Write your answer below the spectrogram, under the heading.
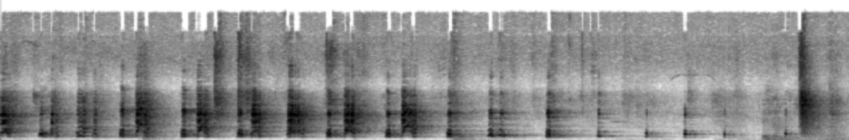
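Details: A female chukar calls as a hunting sound, giving harsh clucking chuk notes about two or three a second in an uneven run that fades toward the end, with a little background hiss.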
